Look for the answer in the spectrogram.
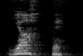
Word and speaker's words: Yahweh: So it was probably pronounced something like Yahweh.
